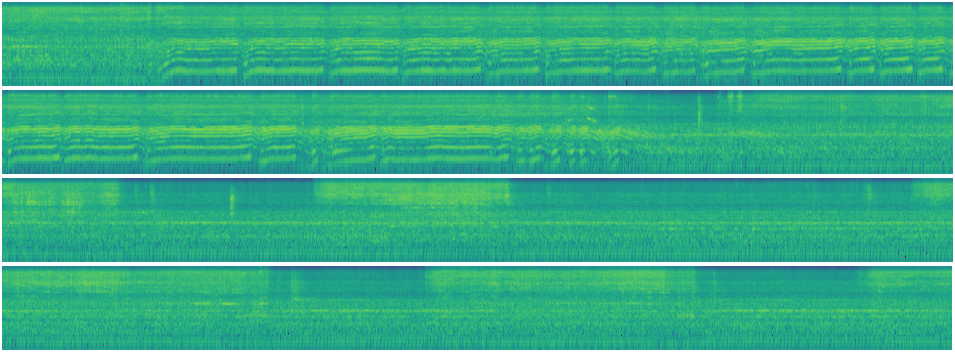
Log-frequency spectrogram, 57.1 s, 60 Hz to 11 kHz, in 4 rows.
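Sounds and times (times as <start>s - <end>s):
saw rasping through wood: 0.0s - 24.4s, 25.0s - 30.5s, 33.2s - 36.3s, 41.5s - 47.4s, 49.1s - 53.6s, 55.6s - 57.0s
engine-driven saw running: 0.0s - 57.0s.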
